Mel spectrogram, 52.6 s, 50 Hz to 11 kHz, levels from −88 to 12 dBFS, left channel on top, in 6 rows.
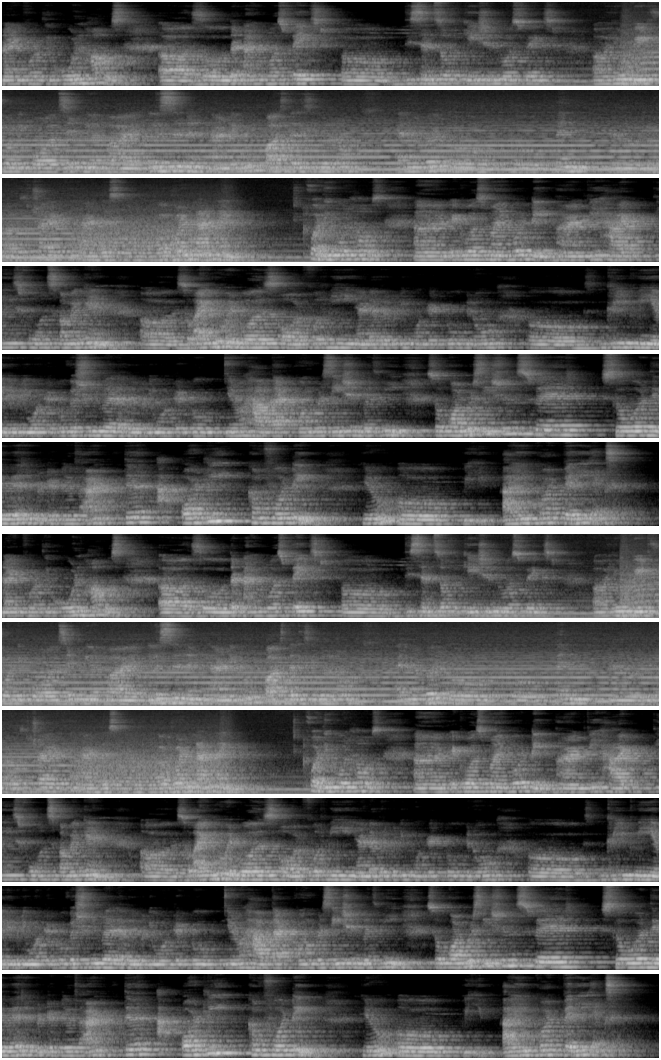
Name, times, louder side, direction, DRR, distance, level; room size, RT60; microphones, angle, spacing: voice 1, 0.0-4.2 4.5-7.3 7.9-13.5 14.0-16.5 16.8-19.3 19.5-20.6 21.5-42.6 43.0-45.1 45.4-48.2 48.6-49.7 49.9-50.2 50.5-51.9, right 1 dB, 15° right, -10 dB, 1.4 m, -20 dB
sound 1, 5.3-22.5, equal, 50° right, 1.4 m, -26 dB
6.3 x 4.5 x 4.5 m, 1.5 s
head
